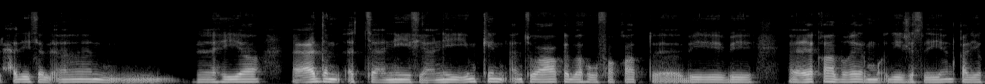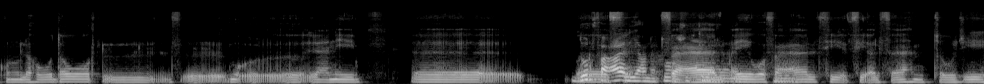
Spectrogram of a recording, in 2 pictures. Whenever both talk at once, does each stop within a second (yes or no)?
no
